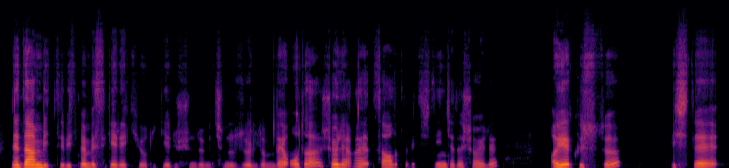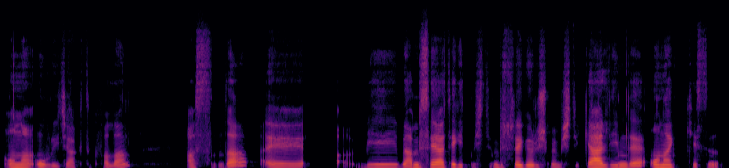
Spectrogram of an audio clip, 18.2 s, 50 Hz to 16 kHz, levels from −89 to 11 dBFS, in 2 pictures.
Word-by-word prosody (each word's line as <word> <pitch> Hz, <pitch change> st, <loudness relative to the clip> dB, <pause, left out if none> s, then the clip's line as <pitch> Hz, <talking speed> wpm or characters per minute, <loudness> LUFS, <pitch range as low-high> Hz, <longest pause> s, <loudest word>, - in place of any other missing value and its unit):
Neden 215 Hz, +1 st, +10 dB
bitti, 180 Hz, -2 st, -5 dB
bitmemesi 160 Hz, -4 st, -2 dB
gerekiyordu 140 Hz, 0 st, -6 dB
diye 145 Hz, -1 st, -8 dB
düşündüğüm 150 Hz, 0 st, -17 dB
için 135 Hz, -, -16 dB
üzüldüm 135 Hz, +1 st, -9 dB
ve 200 Hz, -, +2 dB
o 225 Hz, -, -1 dB
da 290 Hz, +5 st, 0 dB
şöyle, 225 Hz, -5 st, +3 dB
a 255 Hz, -1 st, -3 dB
sağlıklı 205 Hz, +2 st, -3 dB
bitiş 230 Hz, -, -21 dB
deyince 115 Hz, +10 st, -6 dB
de 185 Hz, +1 st, -7 dB
şöyle 195 Hz, +5 st, -7 dB, 0.7 s
ayaküstü, 200 Hz, -, +5 dB, 0.6 s
işte, 190 Hz, -1 st, +1 dB, 0.2 s
ona 185 Hz, +1 st, -4 dB
uğrayacaktık 140 Hz, -, -10 dB
falan -, -, -7 dB, 0.7 s
aslında. 335 Hz, 0 st, -5 dB, 0.2 s
Eee, 180 Hz, 0 st, -6 dB, 0.4 s
aaa, -, -, -17 dB, 0.2 s
bir 225 Hz, 0 st, -8 dB
ben -, -, -3 dB
bir 215 Hz, -, -3 dB
seyahate 210 Hz, 0 st, 0 dB
gitmiştim, 195 Hz, -1 st, -13 dB
bir -, -, -15 dB
süre 195 Hz, 0 st, -3 dB
görüşmemiştik. 185 Hz, -, -9 dB
Geldiğimde 195 Hz, -2 st, 0 dB
ona 210 Hz, 0 st, 0 dB, 0.2 s
kesin 180 Hz, -, -14 dB
190 Hz, 120 wpm, -31 LUFS, 155-210 Hz, 0.7 s, Neden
